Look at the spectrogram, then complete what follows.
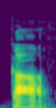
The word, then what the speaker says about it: Kaf: There is this special sound coming from inside the throat for Qaf, which is not exactly what is needed in this case. Kaf. You really are relaxed when you're reciting, so when you're pronouncing Kaf, but not quite as much when you're doing Qaf.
